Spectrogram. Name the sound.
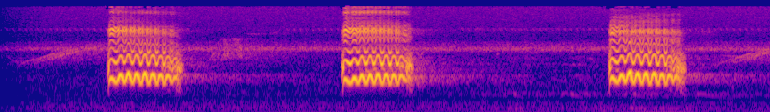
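red-bellied woodpecker call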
